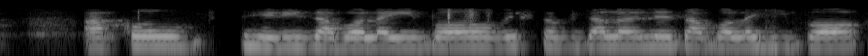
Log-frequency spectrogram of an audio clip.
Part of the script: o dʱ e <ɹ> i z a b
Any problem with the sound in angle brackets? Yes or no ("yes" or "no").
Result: no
